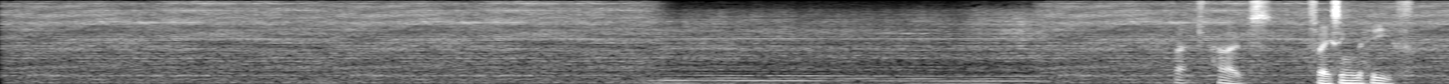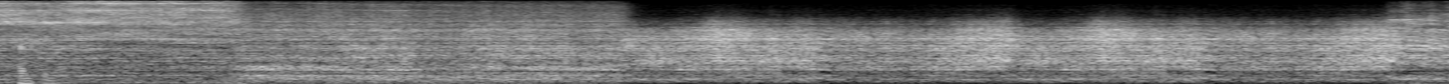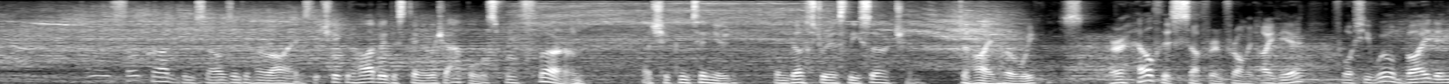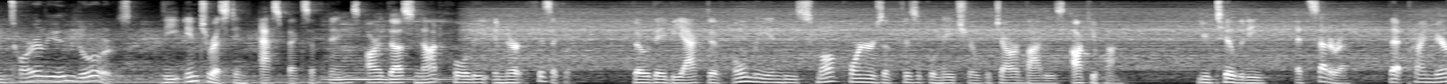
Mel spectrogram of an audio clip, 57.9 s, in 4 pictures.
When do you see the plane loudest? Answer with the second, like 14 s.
47 s.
